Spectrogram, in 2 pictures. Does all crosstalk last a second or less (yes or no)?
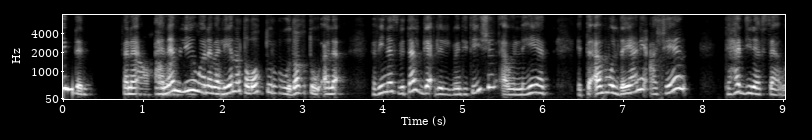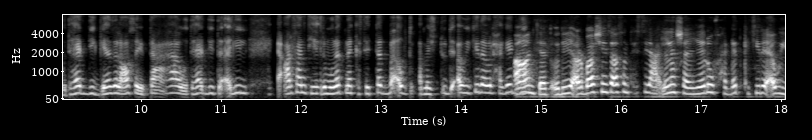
no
